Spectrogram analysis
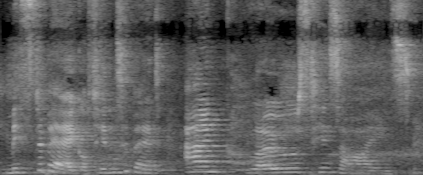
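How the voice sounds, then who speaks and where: A woman reads a children's story in a high voice. Her delivery is expressive and unhurried, rising and falling widely. The room sounds echoey. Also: background noise. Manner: deliberate, animated storytelling. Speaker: story reader.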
